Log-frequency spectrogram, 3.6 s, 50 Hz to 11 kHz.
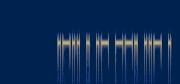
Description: Morse code, heard as a keyed tone, about 25 wpm, 700 Hz. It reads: LEAGUE
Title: Six Letter Words - 25wpm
